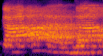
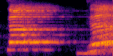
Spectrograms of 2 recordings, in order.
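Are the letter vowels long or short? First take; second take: long; short. First: The vowel after each consonant is long. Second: The vowel after each consonant is short. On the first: The speaker calls it wrong. "కా గా మ అని చదవద్దు" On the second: The speaker calls it right. "అలాగే చదవాలి"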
